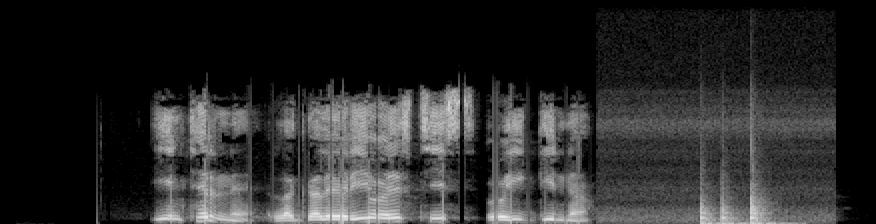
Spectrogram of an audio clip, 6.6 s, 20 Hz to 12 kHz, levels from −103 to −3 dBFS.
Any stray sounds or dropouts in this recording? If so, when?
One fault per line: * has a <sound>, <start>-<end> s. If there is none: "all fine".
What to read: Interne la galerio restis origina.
* has a thud, 5.2-6.1 s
